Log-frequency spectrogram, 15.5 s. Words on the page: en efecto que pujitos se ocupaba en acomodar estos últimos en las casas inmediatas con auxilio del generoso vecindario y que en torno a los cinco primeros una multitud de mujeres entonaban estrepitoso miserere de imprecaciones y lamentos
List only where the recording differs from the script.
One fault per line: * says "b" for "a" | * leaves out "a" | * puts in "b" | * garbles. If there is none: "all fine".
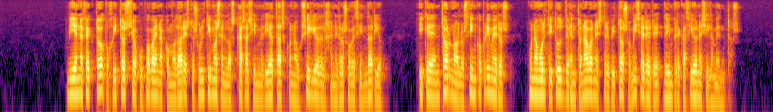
* leaves out "que"
* leaves out "mujeres"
